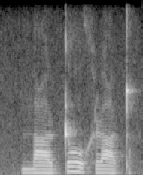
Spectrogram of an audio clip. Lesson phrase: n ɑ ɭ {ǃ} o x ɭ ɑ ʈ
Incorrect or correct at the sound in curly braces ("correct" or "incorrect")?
incorrect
